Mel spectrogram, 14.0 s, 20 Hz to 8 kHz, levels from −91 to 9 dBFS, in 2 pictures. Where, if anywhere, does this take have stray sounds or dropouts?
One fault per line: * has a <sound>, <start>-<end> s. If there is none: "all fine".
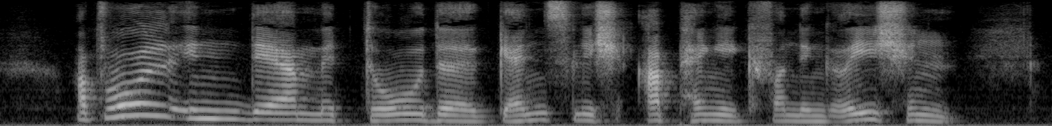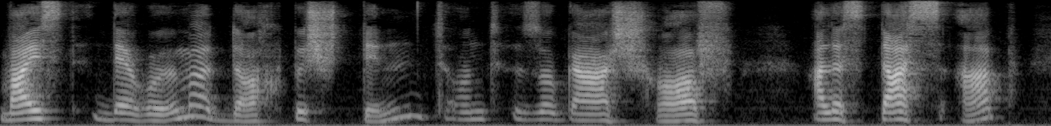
all fine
